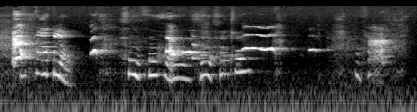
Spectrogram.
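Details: Playing corgi puppy giving funny noises that sound like a cross between a turkey and a chimpanzee: quick, squeaky whimpers and yips with falling, wavering tones in a short burst, indoors in a small room.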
